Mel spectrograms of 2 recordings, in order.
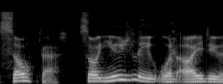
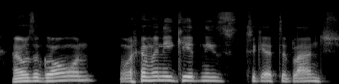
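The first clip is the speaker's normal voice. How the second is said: slow, high, drawn-out put-on Dublin accent; 6 semitones higher than usual. Joking about taxi fares costing kidneys: put-on dublin accent. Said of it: "we're doing Dove accent again".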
